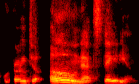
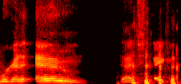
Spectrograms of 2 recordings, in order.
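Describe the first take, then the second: First: It is said in a neutral accent. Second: It is said in a Philadelphia accent.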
